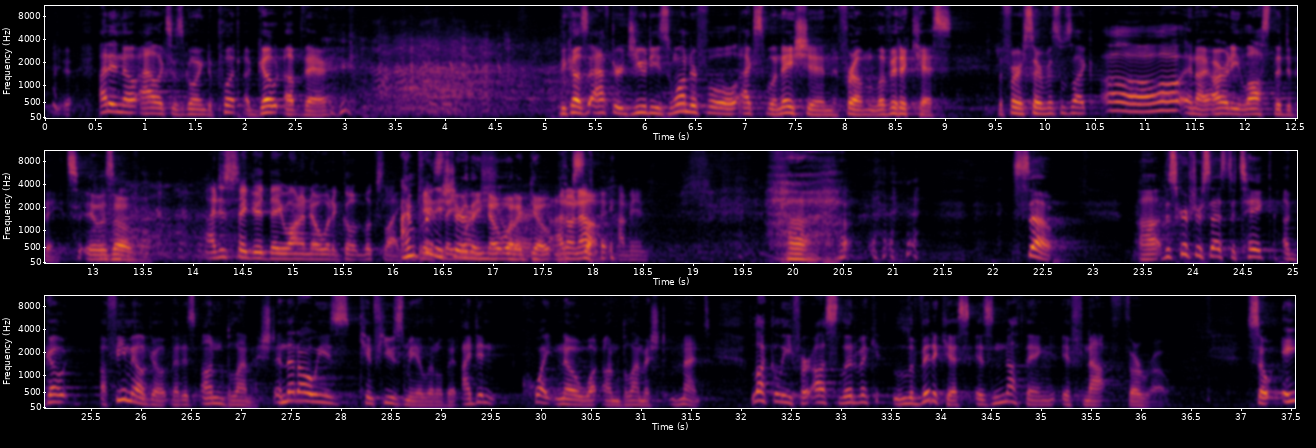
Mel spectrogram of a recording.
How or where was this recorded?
large echoing room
